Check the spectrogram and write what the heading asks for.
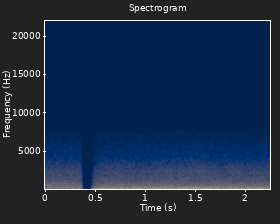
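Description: Steady low road and engine noise inside the cabin of a Chevy Avalanche pickup driving on the highway. A brief dropout to silence less than half a second in, from an edit, after which the drone comes back slightly louder.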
